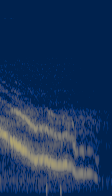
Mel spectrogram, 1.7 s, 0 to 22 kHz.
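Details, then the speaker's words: Eddystone EC10 vintage receiver on an external 9 V supply during multi-band alignment: a clean whistle glides steadily lower as the BFO knob is centred to 12 o'clock for zero beat; the beat frequency oscillator is tuning normally. "that little fella there is obviously the BF beat frequency oscillator okay and we're just going to get him in the middle for zero beat right"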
